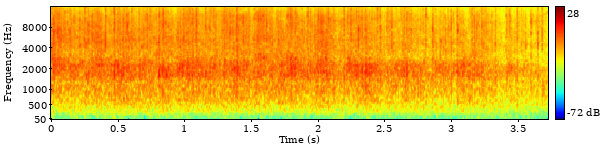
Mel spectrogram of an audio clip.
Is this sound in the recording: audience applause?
yes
